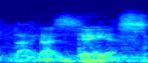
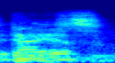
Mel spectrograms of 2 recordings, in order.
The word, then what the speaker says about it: dais: Dais? Not dais? I think it's dais. I thought it was a dais. We'll go with dais.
